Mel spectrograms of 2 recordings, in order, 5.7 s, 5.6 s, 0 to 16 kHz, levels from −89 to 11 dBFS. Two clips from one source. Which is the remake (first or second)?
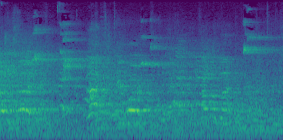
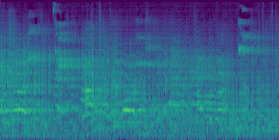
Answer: second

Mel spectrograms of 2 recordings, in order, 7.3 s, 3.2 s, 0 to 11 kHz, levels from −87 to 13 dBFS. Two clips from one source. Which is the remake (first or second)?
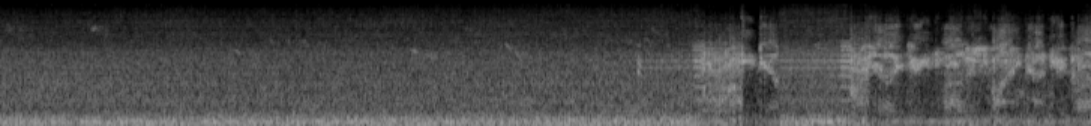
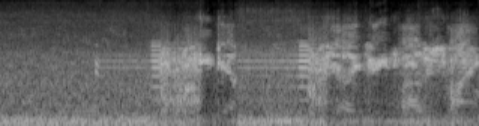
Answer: first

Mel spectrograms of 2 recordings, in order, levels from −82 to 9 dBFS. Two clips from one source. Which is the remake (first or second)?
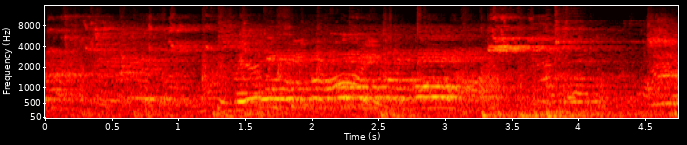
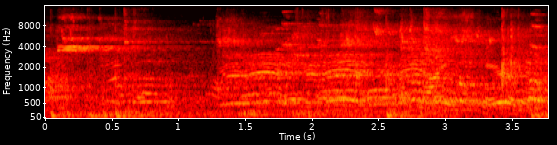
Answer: first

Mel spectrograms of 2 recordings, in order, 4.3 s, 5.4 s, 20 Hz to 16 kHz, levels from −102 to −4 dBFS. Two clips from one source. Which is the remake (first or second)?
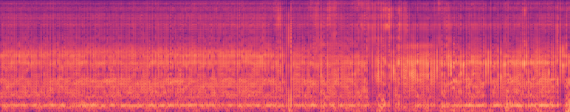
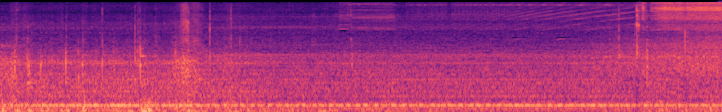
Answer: first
